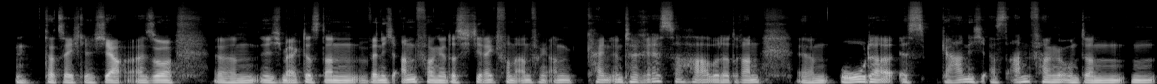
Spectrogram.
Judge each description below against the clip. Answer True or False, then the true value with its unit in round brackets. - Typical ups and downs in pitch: False (1.9 semitones)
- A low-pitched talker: True (100 Hz)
